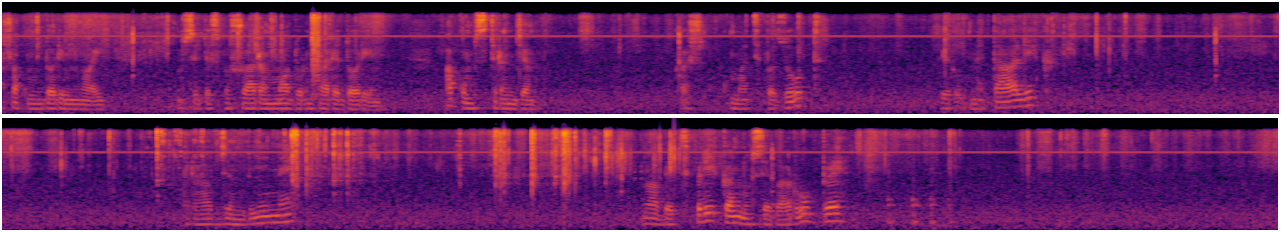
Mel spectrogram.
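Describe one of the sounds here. Small plastic beads click softly against each other.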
